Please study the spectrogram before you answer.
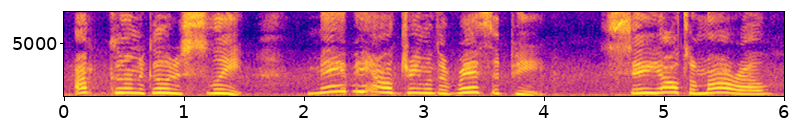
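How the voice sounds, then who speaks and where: A woman's voice: very high-pitched, takes it slowly, warm tone, a little hiss or hum. A woman voicing an earnest, friendly little country filly in an amateur cartoon dub. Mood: thoughtful.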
